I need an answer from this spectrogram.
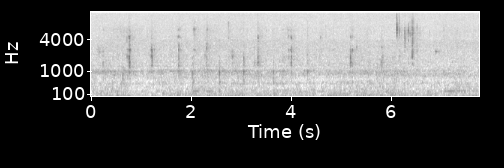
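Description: A person chewing a soft pastry close to the microphone: faint, irregular wet clicks of the mouth, with another bite about six seconds in. A faint steady high hum runs underneath.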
